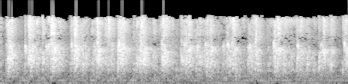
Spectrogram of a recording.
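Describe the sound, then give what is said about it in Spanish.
Sustained audience applause from a studio crowd welcoming a guest onto a talk show about paranormal cases, with dense, steady clapping that holds a loud, even level from start to finish. “Alfonso Moreno, al que voy a pedir otro fuerte aplauso para él.”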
